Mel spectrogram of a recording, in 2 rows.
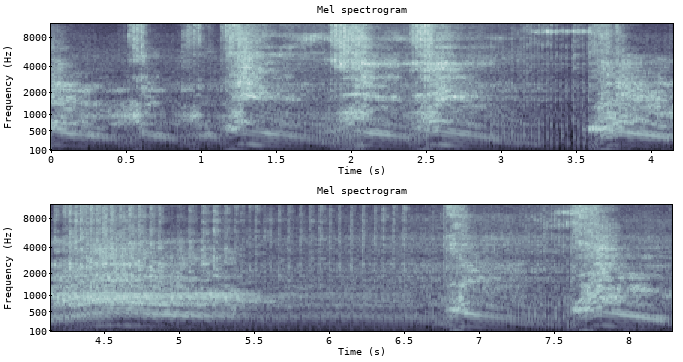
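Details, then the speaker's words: Rebuilt ported, decked Husqvarna 394XP chainsaw, first fire: repeated sharp throttle blips with revs sagging and stumbling between them, barely keeping running; idle speed set too low and needs turning up, throttle response good. "it's running you guys get to hear it obviously it needs a throttle I mean the uh the idle turned up a bit the throttle response is pretty good"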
